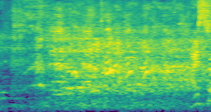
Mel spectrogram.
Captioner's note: audience Laughing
